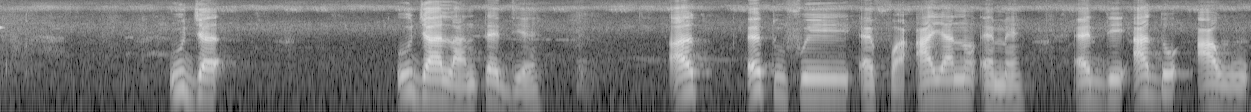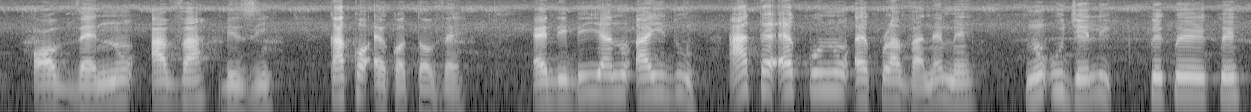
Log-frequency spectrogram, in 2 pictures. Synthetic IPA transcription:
u˦d͡ʒa˦la˨n̩˦tɛ˦dɪ˨ɛ˨ | e˦tu˨fu˦e˦ɛ˨fʊ˨a̰˨ʔa˦ja˦nʊ̃˦ʔɛ˨mɛ˨ | ɛ˨dɪ˨ʔa˦dʊ˦ | a˨wʊ˨ | ɔ˨vɛ˨nʊ̃˦a˦va˦be˨zi˨ | ka˦kɔ˦ʔɛ˨kɔ˨t̪ɔ˨vɛ˨ | ɛ˨dɪ˨bɪ˦ja˦nʊ̃˦ʔa˦ji˦du˦˨ | a˨t̪ɛ˦ʔɛ˦kʊ˦nʊ̃˦ʔɛ˨kla˦va˨nɛ˦mɛ˨ | nʊ̃˦ʔu˦d͡ʒe˨li˦ | k͡pe˦k͡pe˦k͡pe˦

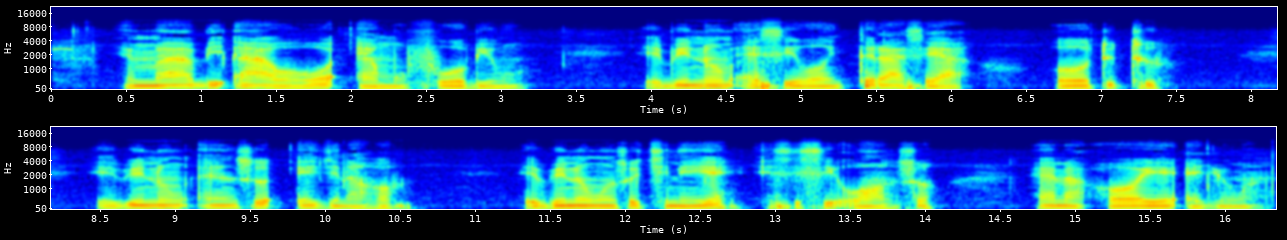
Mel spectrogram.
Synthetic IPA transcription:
m̩˨mãː˦bi˦ʔa˨wɔ˨wɔ˦ɛ˨mʊ̃˨fu˨ɔ˦bi˦mũ˦ | ḛ˨bi˦nʊ̃˦mæ˦si˨wɔ̃˨n̩˨tʰɪ˦ɾa˦˨sɛ˨a˨ | ɔ˦tʰu˦tʰu˦ | e˨bi˦nʊ̃˦m˦n̩˦sʊ˦e˦d͡ʑi˨nã˨ɦɔ˦ | e˨bi˦nʊ̃˦m˦n̩˦sʊ˦t͡ɕʰi˨nɪ̃˨jɛ˦˨si˨sḭ˨wɔ̃˨n̩˦sʊ˦ | ɛ˦nã̰˨ɔ˦jɛ˦ʔæ˨d͡ʑᶣʊ˦mã˨

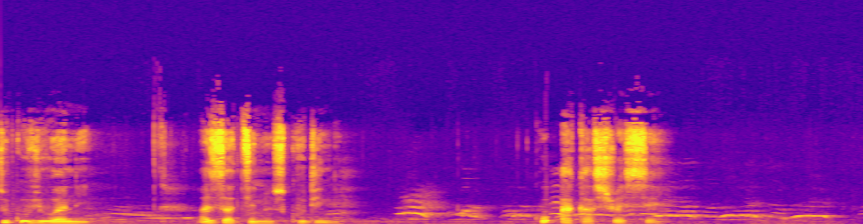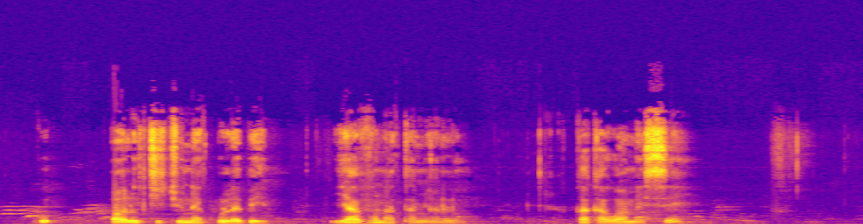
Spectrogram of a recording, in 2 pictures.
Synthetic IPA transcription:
su˨ku˦vi˨wa˦nĩ˨ | a̰˦za˨t̪ʰi˨nũ˨su̥˨kʰu˦di˨nĩ˨ | kʊ˦a˦ka˨sɾɛ˨sɛ̰˨ | kʊ˦ɔ˦lo˦t͡ʃi˦t͡ʃu˦nɛ̃˦kʊ˦lɛ˦be˦ | ja˦vʊ˦nã˦t̪ʰa˨mĩ˨a̰˨lɔ̰˨ | ka˦ka˨wo˦a˦mɛ̃˨sɛ˨

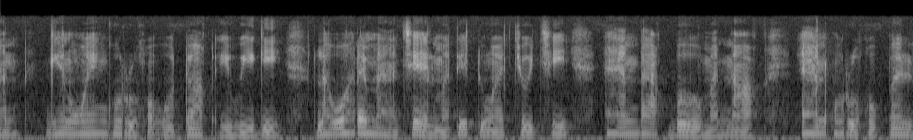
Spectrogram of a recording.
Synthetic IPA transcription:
n | ɡɪ˦nwɛ˦ŋɡʊ˦ɾu˨ko̰˨ʔo˨tɔ˦ki˨wi˨ɡi˦la˨wɔ˦ɾɛ˦mɛ˨a˨t͡ʃjɛ˨lmɐ˨tje˦twu˦ŋa˨t͡ʃu˦t͡ʃi˨ | ɛ˦nda˦k̚boː˦˨mɐ˨nɔ˦k̚ɛ˦no˦ɾu˨ko˨pa˦l

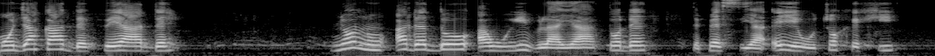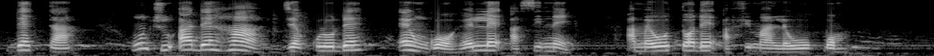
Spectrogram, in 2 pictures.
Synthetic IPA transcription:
mɔ̃˨d͡ʒa˦ka˦ɖɛ˨ɸɛ˦a˨ɖɛ˦ | ɲɔ̃˦nũ˨a˨ɖɛ˦d̪o˦a˨wu˨ɣi˦vla˨ja˨t̪ɔ˦ɖɛ˦ | t̪ɛ˨ɸɛ˦si˨a˨ʔe˦jɛ˦wo˨t͡ʃɔ˦xɛ˨xi˦ | ɖɛ˦t̪a˨ | ŋũ˦t͡ʃu˦ʔa˨ɖɛ˦ɦã˦d͡ʒɛ˨klo˨ɖɛ˦ | ɛ˦ŋ̩˨ɡɔ˨ɦɛ˦lɛ˦a˨si˦nɛ̃˨ | a̰˨mɛ̃˨wo˦t̪ɔ˦ɖɛ˦ʔa˨fi˦mã˨lɛ˨wo˦k͡pɔ˦m

